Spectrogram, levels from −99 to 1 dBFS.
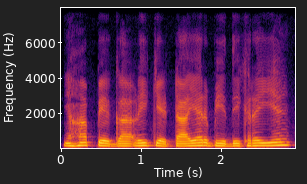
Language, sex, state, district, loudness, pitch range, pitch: Hindi, male, Jharkhand, Ranchi, -14 LUFS, 135-155 Hz, 145 Hz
